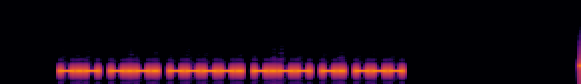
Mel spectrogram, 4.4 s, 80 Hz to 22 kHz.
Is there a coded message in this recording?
Yes: Morse code from 0.4 to 3.0 s, heard as a keyed tone, about 38 wpm, 700 Hz. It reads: KC9YNO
